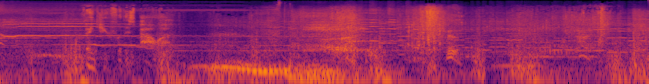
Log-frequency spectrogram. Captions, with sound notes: You are the king of kings. (roaring) YESHUA: Thank you for this power.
